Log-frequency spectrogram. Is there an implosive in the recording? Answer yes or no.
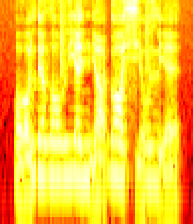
no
